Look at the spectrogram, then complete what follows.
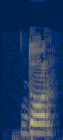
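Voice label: "дор", Komi, female; kpv audio dict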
